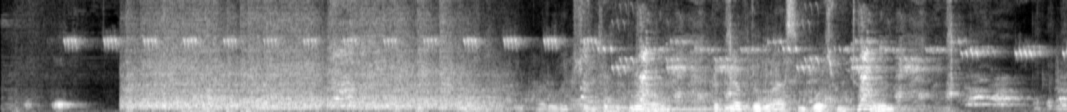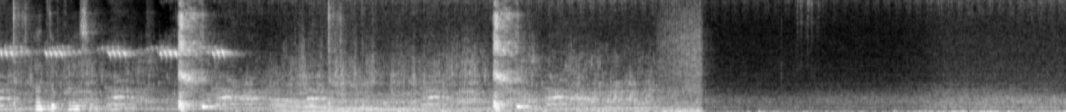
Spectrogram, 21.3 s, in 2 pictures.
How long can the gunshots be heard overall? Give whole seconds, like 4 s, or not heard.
4 s.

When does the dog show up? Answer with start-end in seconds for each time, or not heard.
5.8-16.6.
